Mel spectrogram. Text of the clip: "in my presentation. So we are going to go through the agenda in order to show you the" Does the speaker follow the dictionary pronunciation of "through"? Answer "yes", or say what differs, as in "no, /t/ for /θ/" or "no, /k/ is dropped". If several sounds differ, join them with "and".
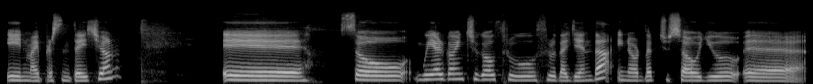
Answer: yes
